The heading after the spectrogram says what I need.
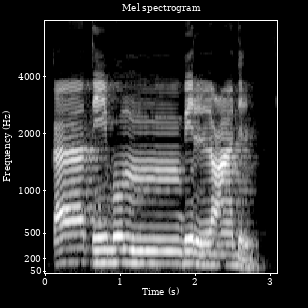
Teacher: Kemudian ditambahkan sedikit bunyi "mim", sehingga tidak lagi dibaca sebagai 'katibun' tetapi 'katibum' dengan bunyi sengau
